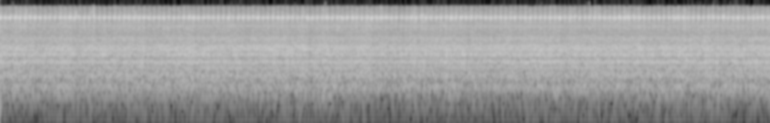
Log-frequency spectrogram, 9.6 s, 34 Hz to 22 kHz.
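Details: Milling a vee-block from dense old forklift-tine steel with carbide cutters, an angle cutter and coolant, taking 1 mm cuts: a harsh buzzing rattle with a steady hammering texture while the cutter bites. Chatter from a cheap out-of-round Chinese arbor.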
